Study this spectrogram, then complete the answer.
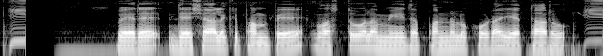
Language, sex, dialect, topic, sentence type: Telugu, male, Southern, banking, statement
